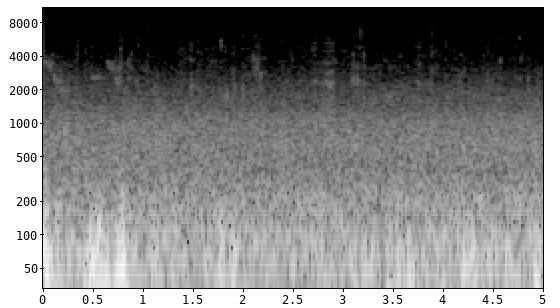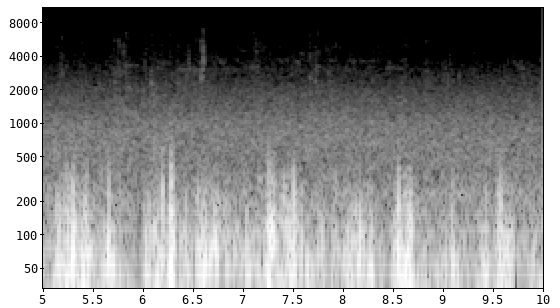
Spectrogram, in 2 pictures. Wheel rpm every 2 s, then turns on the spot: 0, 0, 0, 0, 0.
none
